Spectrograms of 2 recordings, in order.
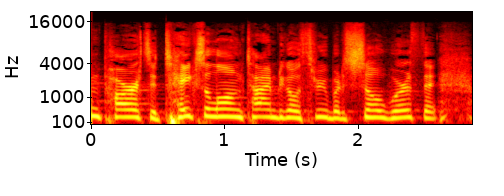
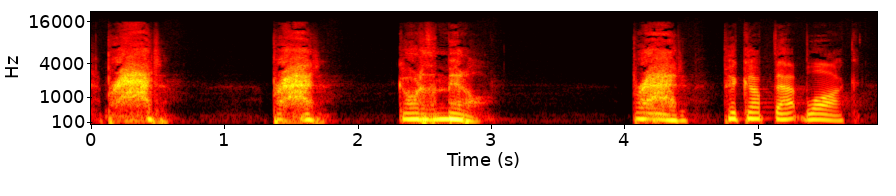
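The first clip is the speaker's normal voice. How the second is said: hushed, low half-whisper; 5 semitones lower, 3 dB quieter than usual. Retelling how she walked around the circle guiding Brad: half-whispering. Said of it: "she just whispers to him".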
